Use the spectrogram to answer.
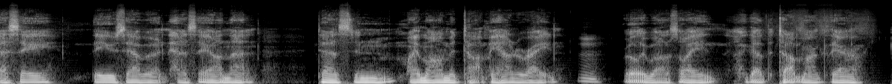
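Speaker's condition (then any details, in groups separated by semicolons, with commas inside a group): ALS; affects hand function; recently diagnosed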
